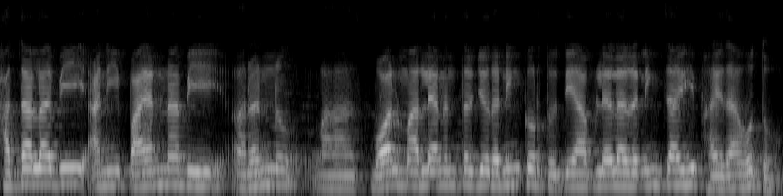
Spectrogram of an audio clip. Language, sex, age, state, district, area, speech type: Marathi, male, 30-45, Maharashtra, Hingoli, urban, spontaneous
